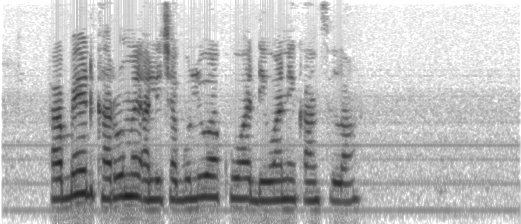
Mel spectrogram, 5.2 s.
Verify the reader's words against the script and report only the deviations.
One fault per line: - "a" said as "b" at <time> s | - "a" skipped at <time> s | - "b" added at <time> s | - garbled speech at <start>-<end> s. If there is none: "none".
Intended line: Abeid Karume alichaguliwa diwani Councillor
- "kuwa" added at 2.2 s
